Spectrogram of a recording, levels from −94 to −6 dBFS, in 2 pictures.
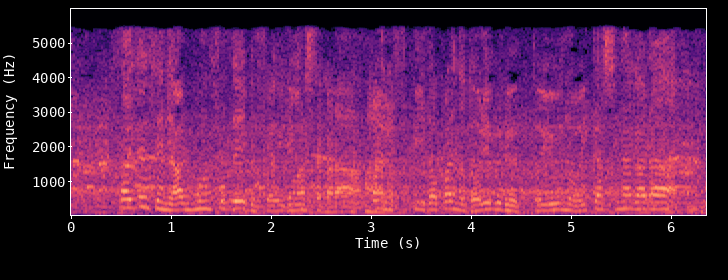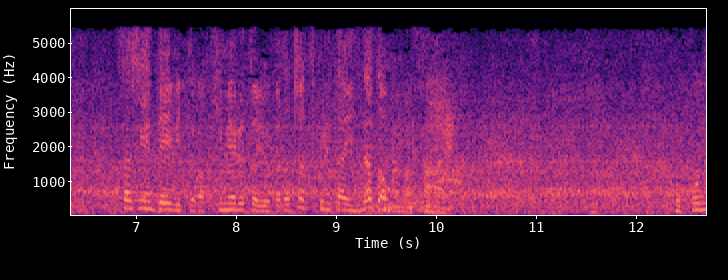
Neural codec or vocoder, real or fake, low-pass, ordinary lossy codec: vocoder, 44.1 kHz, 128 mel bands, Pupu-Vocoder; fake; 5.4 kHz; MP3, 32 kbps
